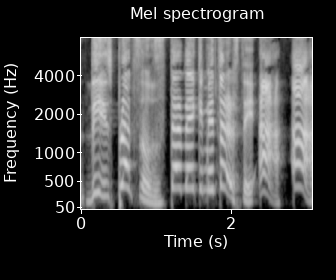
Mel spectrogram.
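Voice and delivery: theatrical counting vampire voice; hammed-up cartoon vampire count; fifth character voice. Shown as a demonstration. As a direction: draw it out like Count Chocula. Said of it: "The fifth one is".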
